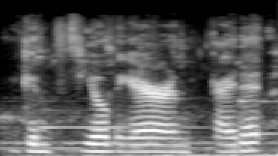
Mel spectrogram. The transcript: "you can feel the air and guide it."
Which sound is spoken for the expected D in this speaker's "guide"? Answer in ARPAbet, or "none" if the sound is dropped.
D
